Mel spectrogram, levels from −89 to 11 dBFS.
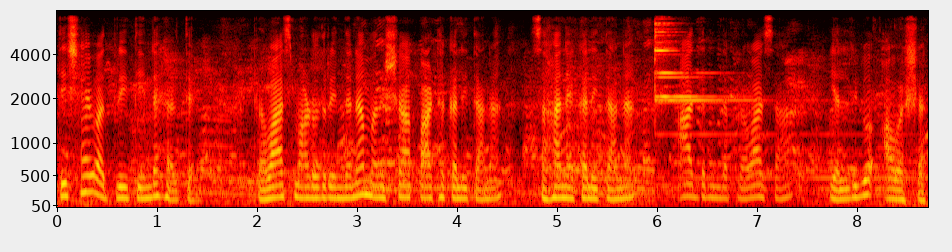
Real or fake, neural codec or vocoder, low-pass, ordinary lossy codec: real; none; 7.2 kHz; none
